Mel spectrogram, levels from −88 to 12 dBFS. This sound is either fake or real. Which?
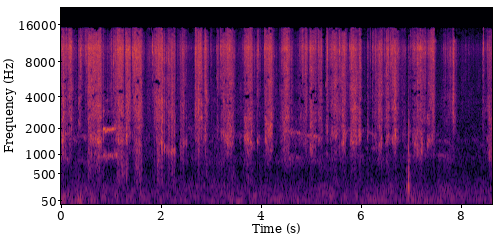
fake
